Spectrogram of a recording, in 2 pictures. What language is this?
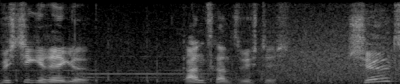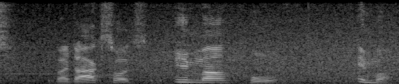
German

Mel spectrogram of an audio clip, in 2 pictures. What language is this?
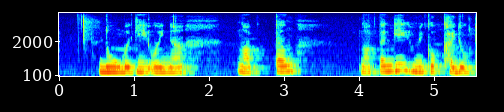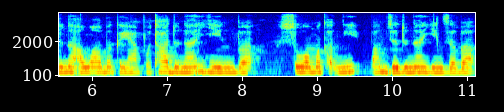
Manipuri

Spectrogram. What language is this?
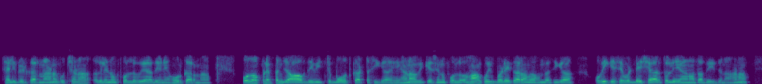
Punjabi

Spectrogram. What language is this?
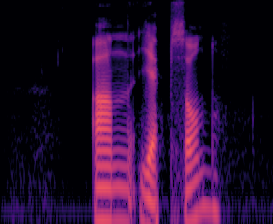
Swedish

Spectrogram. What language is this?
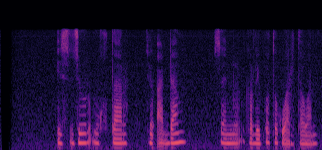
Sundanese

